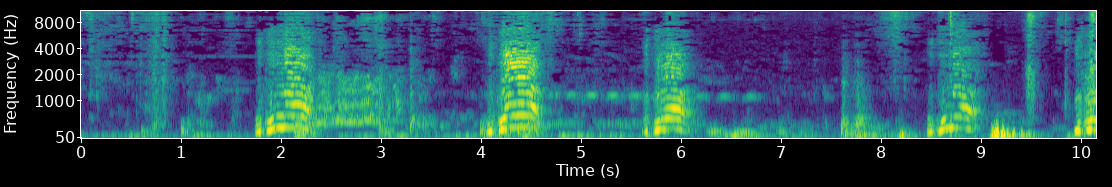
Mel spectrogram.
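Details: Goat in Indonesia while delivering two kids, uttering about five tremulous, harmonic bleats every couple of seconds, with people talking and handling sounds in the background.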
